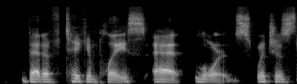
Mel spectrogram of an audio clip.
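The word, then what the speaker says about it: Lourdes: whatever it is and so they go to Lords and it's spelled like l-o-u-r-d-e-s and if you look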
